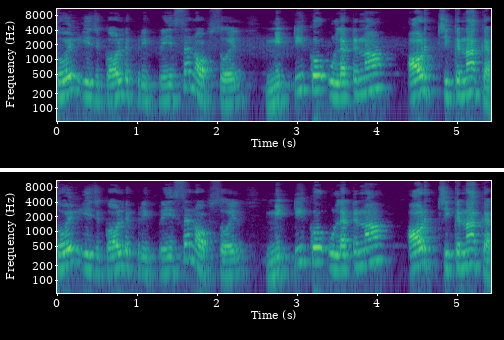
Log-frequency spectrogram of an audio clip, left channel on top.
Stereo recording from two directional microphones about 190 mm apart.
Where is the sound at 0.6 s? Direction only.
15° left (ahead or behind).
